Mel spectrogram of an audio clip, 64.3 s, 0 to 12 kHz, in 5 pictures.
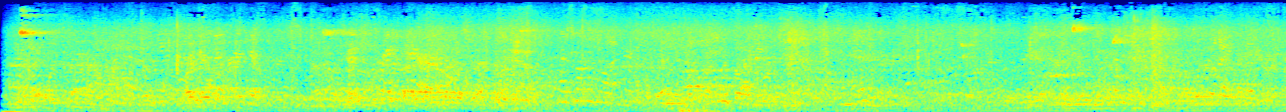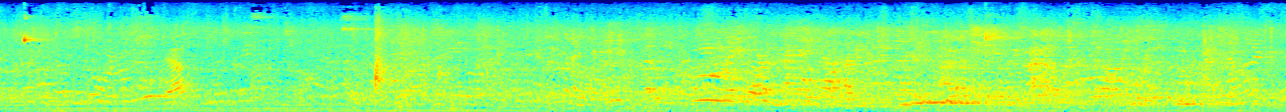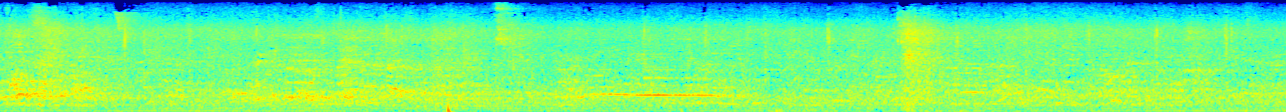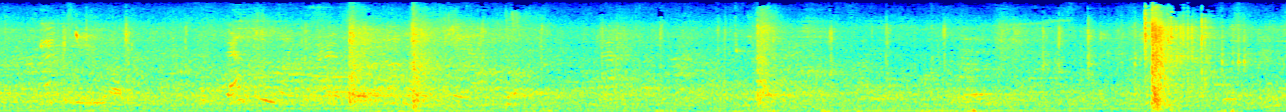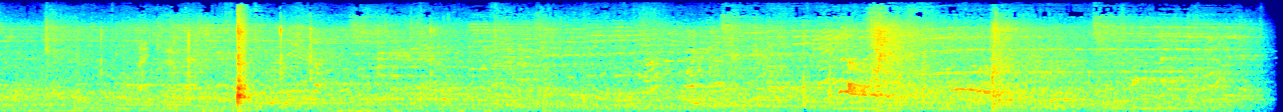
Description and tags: A trip to the movies recorded with DS-40 and edited with Wavosaur. Lobby ambiance after the movie.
